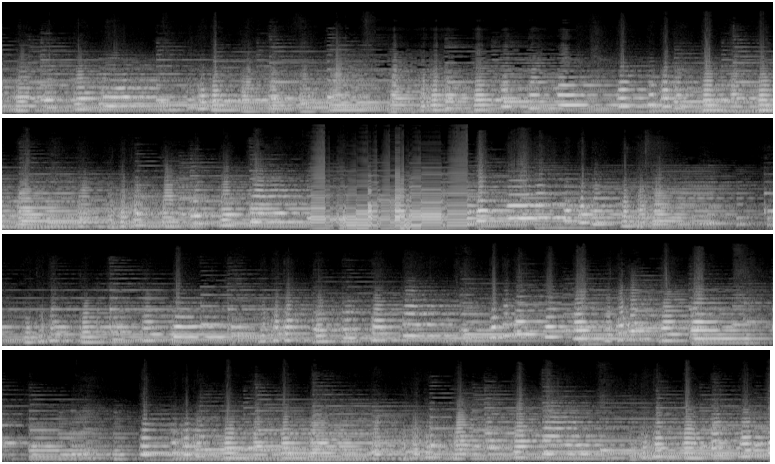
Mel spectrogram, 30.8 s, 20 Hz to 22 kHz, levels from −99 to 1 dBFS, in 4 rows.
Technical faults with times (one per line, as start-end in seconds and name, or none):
3.73-5.73 adaptive stream at a lower bitrate
10.80-12.36 robotic sound from repeated short buffers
